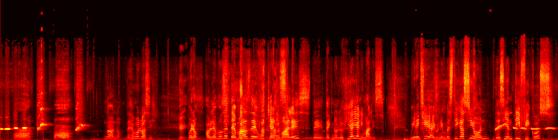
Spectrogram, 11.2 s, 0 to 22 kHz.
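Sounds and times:
person whistling sharply to call a dog: 0.0s - 1.8s, 9.9s - 11.1s
speech: 0.3s - 1.1s, 2.1s - 11.1s
laughter: 4.5s - 5.9s.

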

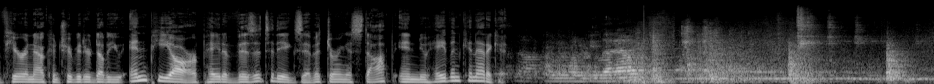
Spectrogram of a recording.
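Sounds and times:
speech: 0.0s - 8.3s
heavy metal sliding prison cell door rumbling and squealing along its track: 5.4s - 9.3s
heavy metal sliding prison cell door clanking shut: 6.2s - 9.3s.

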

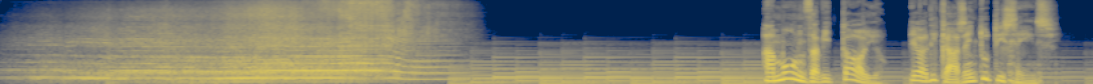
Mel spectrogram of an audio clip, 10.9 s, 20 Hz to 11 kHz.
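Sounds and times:
racing car engine passing by on a race track: 0.0s - 4.7s
music: 4.5s - 10.9s
speech: 7.7s - 10.6s.

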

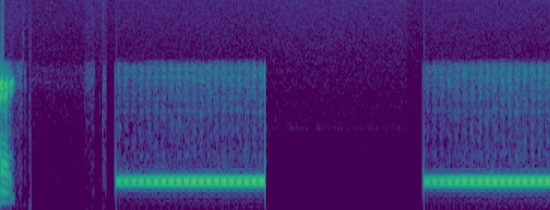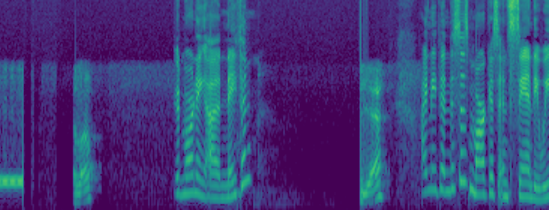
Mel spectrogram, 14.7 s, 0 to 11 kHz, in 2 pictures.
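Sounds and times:
speech: 0.0s - 0.3s, 8.3s - 8.7s, 9.6s - 10.8s, 12.1s - 14.6s
electronic ringback tones of an outgoing phone call: 1.5s - 3.6s, 5.6s - 7.6s.

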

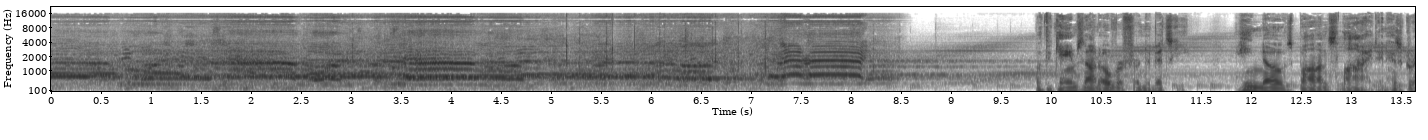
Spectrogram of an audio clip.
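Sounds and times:
stadium crowd chanting taunts: 0.0s - 9.3s
speech: 10.1s - 13.6s.

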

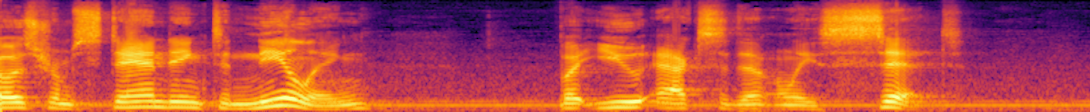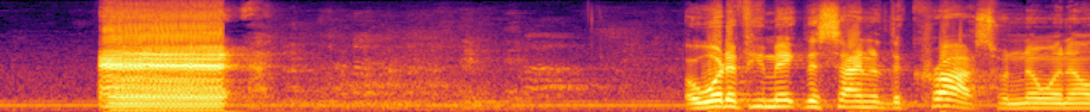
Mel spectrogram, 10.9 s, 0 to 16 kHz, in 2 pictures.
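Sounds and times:
speech: 0.0s - 2.0s, 2.8s - 4.9s, 6.0s - 6.6s, 8.9s - 10.8s
loud harsh buzzer blaring: 6.0s - 6.8s
low steady hum: 6.0s - 7.0s.

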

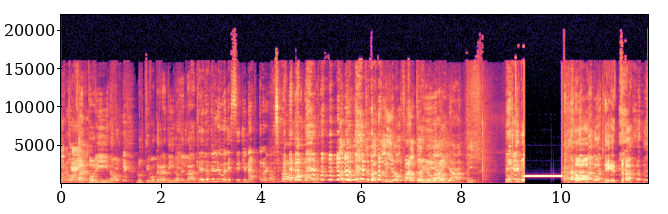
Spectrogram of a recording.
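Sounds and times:
speech: 0.2s - 9.2s, 10.3s - 11.7s
laughter: 4.3s - 9.3s, 10.0s - 11.7s
steady high-pitched censorship bleep: 9.2s - 10.1s.

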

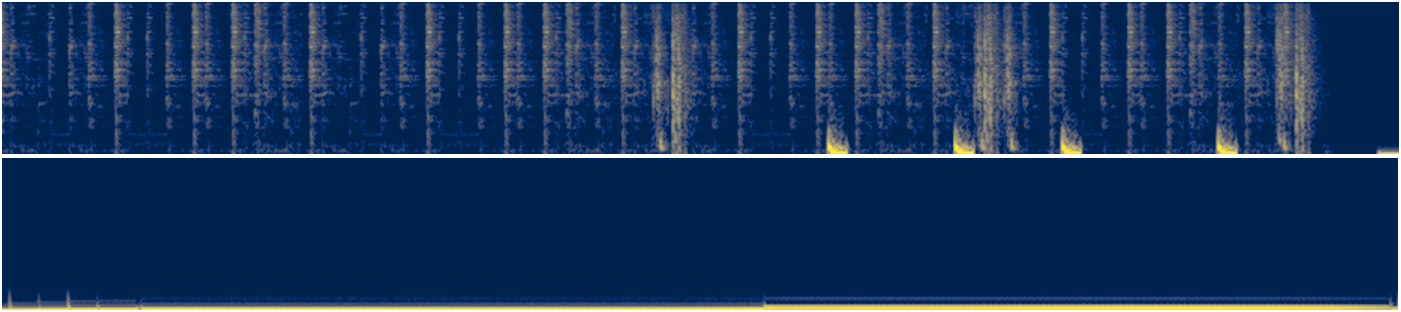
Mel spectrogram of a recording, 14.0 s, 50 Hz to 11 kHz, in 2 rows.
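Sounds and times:
clattering percussive scraping hits: 0.0s - 6.6s
warm deep sub-bass tone: 6.9s - 13.9s.

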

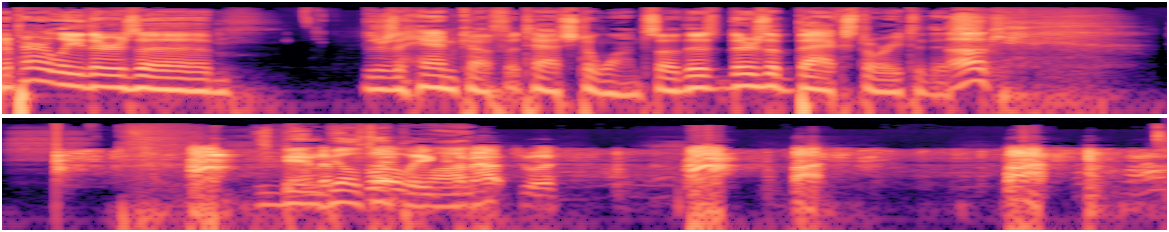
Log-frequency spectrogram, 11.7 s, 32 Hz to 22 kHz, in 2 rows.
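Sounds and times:
speech: 0.0s - 5.5s, 6.4s - 10.0s
dog barking aggressively: 6.8s - 7.1s, 9.2s - 10.2s.

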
